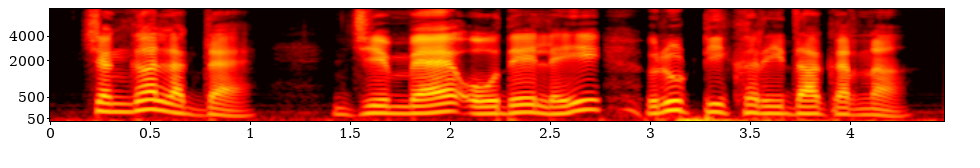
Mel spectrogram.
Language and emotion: Dogri, happy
